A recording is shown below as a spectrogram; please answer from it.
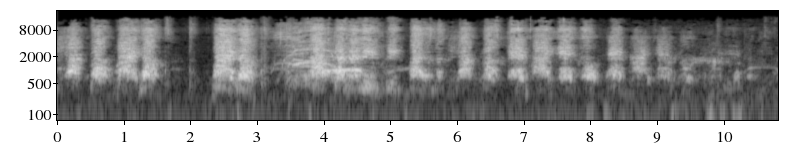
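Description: A cheerdance squad shouting a chant in unison as short rhythmic shouts, about two a second, with a brief break about two seconds in. A few higher yells rise over it near the middle.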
